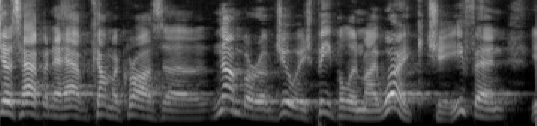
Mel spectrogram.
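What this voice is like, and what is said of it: Usual voice. Nothing is said of it.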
